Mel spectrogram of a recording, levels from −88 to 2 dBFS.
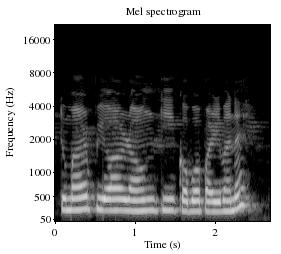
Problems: background sounds at intervals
